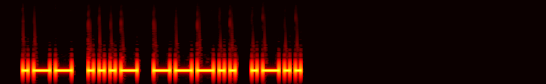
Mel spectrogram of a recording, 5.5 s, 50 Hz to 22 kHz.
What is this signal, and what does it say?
Morse code, heard as a keyed tone, about 22 wpm, 700 Hz. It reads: WV8L
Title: USA Call Signs - 4 Characters - Repeated 2x - 22wpm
